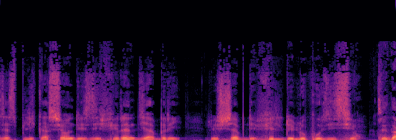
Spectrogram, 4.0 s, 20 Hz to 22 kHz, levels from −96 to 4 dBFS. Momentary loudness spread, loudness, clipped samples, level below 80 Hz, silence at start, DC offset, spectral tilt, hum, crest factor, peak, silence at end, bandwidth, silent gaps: 7 LU; -32 LUFS; under 0.1%; -50 dBFS; 0 s; under 0.1%; -5 dB/octave; none; 18 dB; -14 dBFS; 0 s; 15.5 kHz; none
